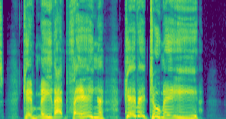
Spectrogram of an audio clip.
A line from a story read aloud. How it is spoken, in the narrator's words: screamed at John Grammaticus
